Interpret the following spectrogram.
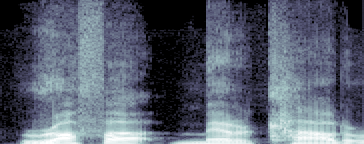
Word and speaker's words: Rafa Mercado: Thank you and congratulations on pronouncing my my name very well.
